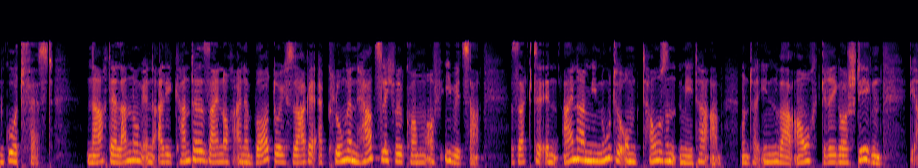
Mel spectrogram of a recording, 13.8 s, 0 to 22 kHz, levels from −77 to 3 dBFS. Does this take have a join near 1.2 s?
no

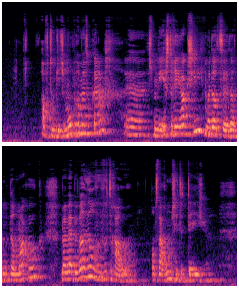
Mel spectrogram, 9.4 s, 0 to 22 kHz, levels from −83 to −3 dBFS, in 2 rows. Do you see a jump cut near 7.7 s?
yes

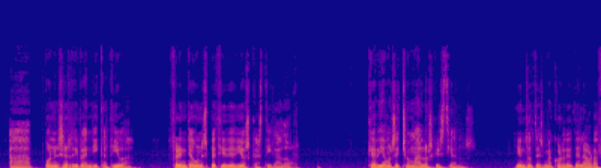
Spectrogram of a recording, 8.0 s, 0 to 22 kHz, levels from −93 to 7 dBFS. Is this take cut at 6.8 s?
yes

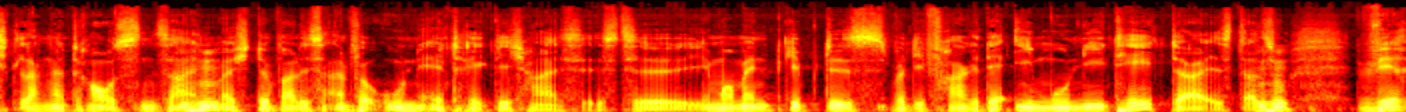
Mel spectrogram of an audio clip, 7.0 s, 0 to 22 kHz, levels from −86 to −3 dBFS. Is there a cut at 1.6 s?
no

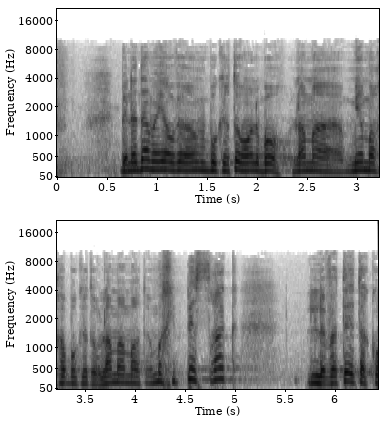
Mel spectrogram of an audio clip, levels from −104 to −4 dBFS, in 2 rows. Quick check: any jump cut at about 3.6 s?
no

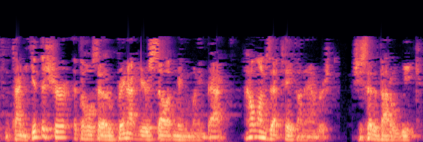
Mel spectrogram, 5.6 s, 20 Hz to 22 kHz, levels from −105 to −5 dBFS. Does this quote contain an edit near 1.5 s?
no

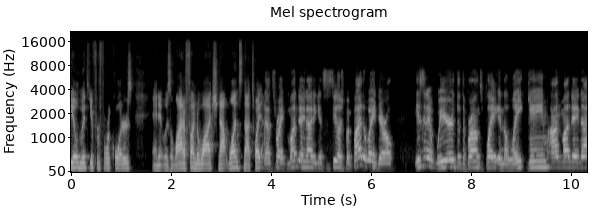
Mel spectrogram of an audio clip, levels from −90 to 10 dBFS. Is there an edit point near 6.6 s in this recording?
no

